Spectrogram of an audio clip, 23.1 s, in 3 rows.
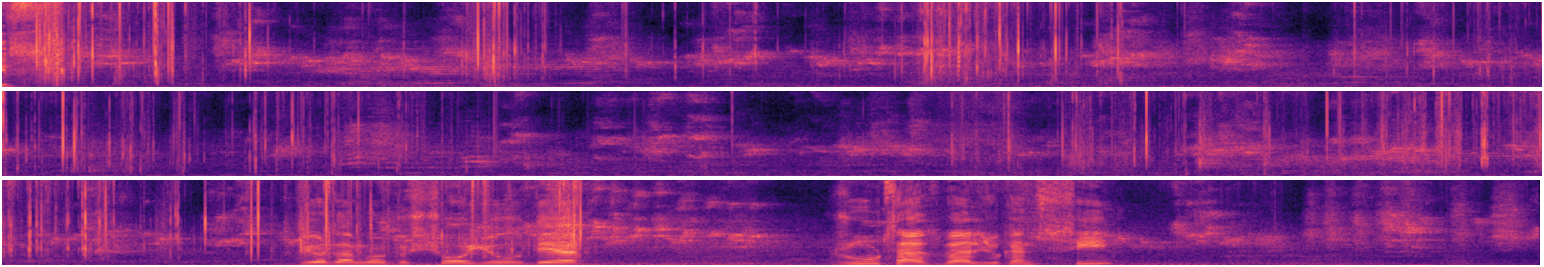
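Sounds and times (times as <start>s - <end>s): sharp clicks: 0.0s - 11.5s, 12.2s - 18.5s
small birds chirping: 0.0s - 23.0s.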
